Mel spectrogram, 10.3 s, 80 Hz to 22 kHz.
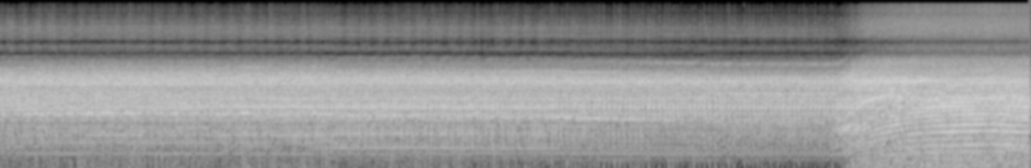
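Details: Craftsman 25cc two-stroke weed trimmer after carburettor adjustment to fix bogging and lack of power: steady high buzz, then it picks up cleanly to full revs near the end; it runs properly.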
